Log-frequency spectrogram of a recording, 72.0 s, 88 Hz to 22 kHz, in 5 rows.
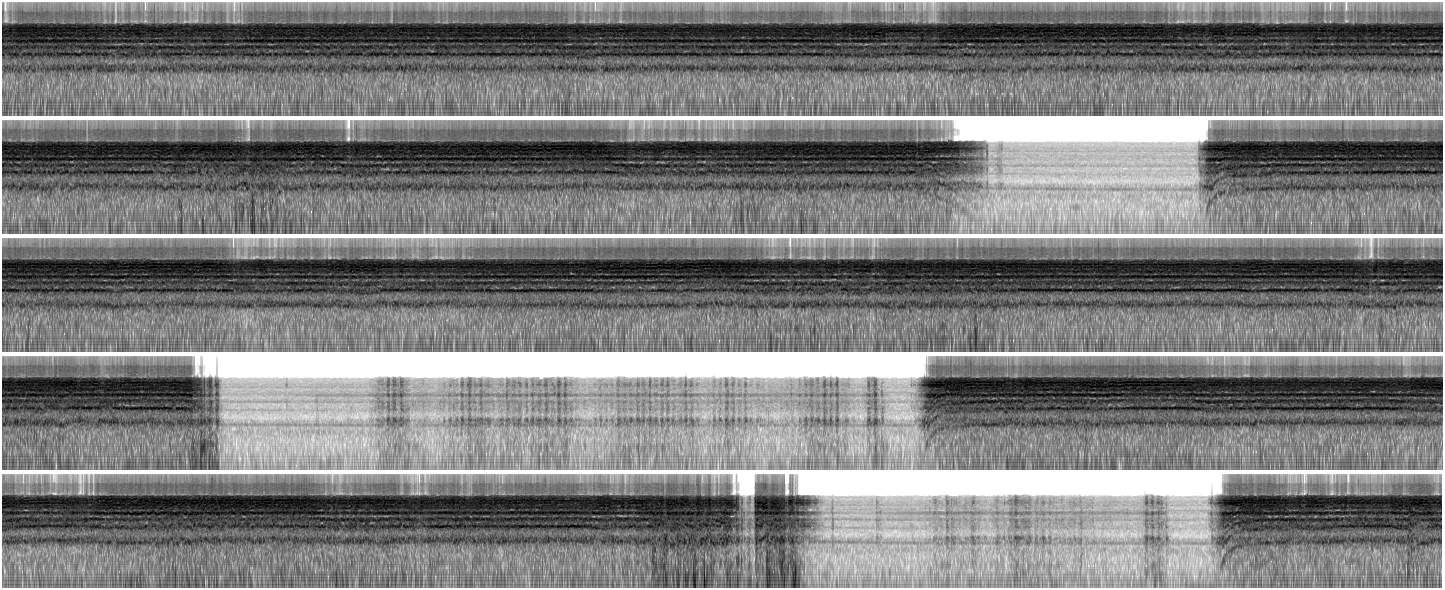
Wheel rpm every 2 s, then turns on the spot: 230, 230, 230, 230, 220, 230, 220, 230, 220, 220, 220, 180, 0, 150, 230, 220, 230, 220, 220, 230, 230, 230, 160, 10, 20, 20, 150, 220, 230, 220, 230, 230, 130, 10, 20, 190.
46-52 66-68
